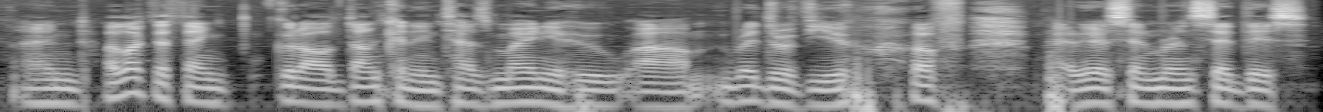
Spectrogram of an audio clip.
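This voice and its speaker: Deep-voiced Australian man hosting a podcast. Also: steady tone, normal speed, no room sound. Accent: educated Australian. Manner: frank, chatty, with fillers and restarts. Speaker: podcast host. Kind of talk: casual solo podcast monologue.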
